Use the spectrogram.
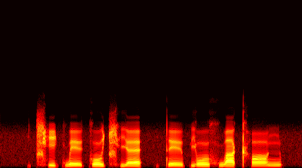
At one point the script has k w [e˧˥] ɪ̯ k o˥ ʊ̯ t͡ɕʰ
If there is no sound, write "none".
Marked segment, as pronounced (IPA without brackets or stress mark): e˨˩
